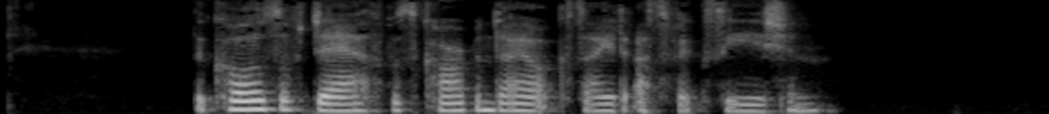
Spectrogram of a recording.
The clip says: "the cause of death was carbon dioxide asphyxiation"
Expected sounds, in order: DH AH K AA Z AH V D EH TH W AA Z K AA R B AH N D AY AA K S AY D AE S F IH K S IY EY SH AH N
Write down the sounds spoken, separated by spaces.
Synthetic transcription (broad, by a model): DH AH K AA Z AH V D EH TH W AA Z K AA R B AH N D AY AA K S AY D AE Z F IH K S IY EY SH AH N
